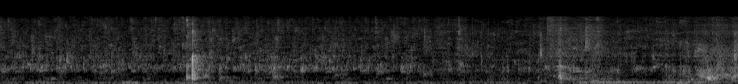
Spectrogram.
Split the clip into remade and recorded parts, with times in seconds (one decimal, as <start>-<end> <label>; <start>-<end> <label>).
0.0-4.2 recorded; 4.2-7.4 remade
